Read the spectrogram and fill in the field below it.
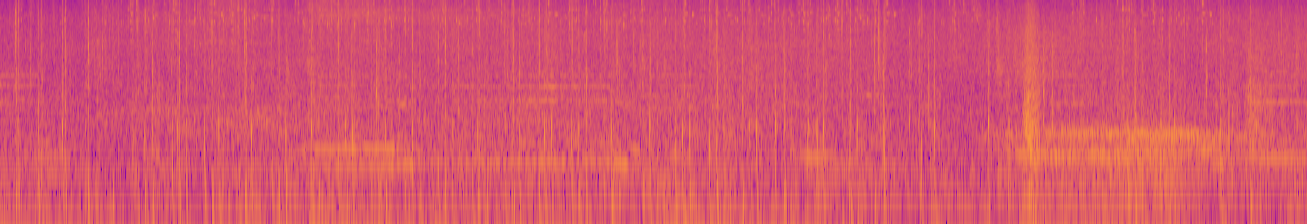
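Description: Geralt's horse Roach gallops in The Witcher video game, a fast continuous clip-clop of hooves with occasional snorts and a brief whinny near the end, the hoofbeats close and steady throughout.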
